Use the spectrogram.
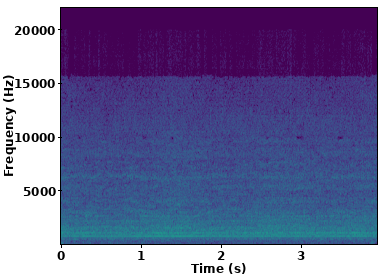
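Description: Hair dryer blowing over a craft transfer, a steady continuous whoosh with a constant motor hum, moderately close and unbroken throughout, no voices.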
